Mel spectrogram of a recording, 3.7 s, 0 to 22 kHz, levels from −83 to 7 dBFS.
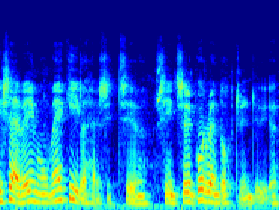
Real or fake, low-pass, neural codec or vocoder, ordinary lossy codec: real; 19.8 kHz; none; none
